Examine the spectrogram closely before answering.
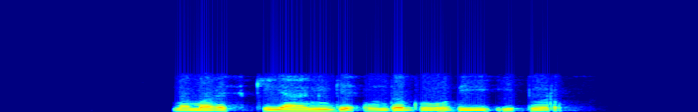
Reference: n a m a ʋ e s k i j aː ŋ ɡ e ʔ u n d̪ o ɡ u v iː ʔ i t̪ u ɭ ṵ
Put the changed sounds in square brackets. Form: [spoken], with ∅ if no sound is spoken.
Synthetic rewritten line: n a m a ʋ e s k i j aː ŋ ɡ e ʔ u n d̪ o ɡ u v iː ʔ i t̪ u [ɾ] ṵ

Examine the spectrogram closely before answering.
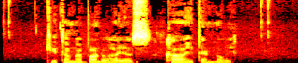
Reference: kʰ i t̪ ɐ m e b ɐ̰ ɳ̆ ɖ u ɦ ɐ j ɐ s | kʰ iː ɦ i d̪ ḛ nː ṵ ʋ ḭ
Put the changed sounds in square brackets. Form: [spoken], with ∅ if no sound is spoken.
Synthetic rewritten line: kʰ i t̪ ɐ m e b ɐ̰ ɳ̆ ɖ u ɦ ɐ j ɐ s | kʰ [aː] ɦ i [t̪] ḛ nː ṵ ʋ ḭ

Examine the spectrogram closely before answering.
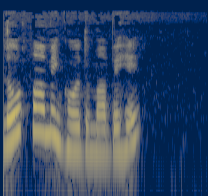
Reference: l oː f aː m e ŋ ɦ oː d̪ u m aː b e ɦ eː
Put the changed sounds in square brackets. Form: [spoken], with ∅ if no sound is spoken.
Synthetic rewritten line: l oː f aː m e ŋ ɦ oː d̪ u m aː b e ɦ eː

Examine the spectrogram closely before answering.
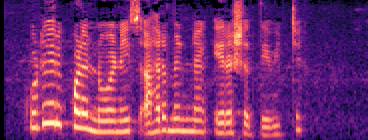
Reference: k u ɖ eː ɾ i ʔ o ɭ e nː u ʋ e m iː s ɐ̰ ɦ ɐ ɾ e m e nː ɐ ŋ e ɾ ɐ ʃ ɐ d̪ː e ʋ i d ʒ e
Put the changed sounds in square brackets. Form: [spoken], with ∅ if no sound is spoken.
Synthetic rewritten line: k u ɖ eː ɾ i [k] o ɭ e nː u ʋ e [n] iː s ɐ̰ ɦ ɐ ɾ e m e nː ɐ ŋ e ɾ ɐ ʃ ɐ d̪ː e ʋ i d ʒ e

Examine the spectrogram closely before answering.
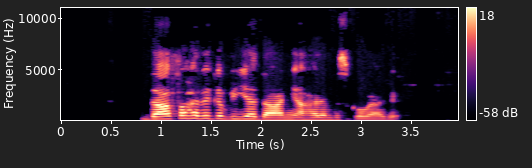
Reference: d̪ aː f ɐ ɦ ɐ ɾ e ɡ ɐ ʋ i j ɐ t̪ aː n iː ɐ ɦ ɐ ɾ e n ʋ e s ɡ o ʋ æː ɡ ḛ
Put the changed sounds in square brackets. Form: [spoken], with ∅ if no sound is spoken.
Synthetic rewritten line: d̪ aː f ɐ ɦ ɐ ɾ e ɡ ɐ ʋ i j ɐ [d̪] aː n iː ɐ ɦ ɐ ɾ e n ʋ e s ɡ o ʋ æː ɡ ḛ

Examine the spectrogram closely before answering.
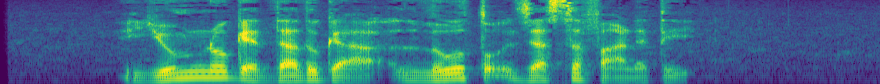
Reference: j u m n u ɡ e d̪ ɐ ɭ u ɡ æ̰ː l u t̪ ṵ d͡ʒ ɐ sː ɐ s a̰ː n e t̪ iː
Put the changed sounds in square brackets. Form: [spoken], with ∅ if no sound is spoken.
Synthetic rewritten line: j u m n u ɡ e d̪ ɐ [l] u ɡ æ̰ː l [uː] t̪ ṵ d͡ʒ ɐ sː ɐ [f] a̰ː n e t̪ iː

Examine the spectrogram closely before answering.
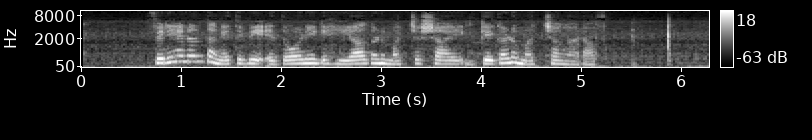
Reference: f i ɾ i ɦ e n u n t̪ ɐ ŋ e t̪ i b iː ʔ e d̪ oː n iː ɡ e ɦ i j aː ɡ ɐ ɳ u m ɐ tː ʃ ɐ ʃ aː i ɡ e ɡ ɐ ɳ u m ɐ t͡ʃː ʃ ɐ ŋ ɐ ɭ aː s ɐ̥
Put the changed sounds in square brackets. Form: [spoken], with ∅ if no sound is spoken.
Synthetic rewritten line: f i ɾ i ɦ e n u n t̪ ɐ ŋ e t̪ i b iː ʔ e d̪ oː n iː ɡ e ɦ i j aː ɡ ɐ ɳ u m ɐ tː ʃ ɐ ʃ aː i ɡ e ɡ ɐ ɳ u m ɐ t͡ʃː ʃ ɐ ŋ ɐ [ɾ] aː [f] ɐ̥

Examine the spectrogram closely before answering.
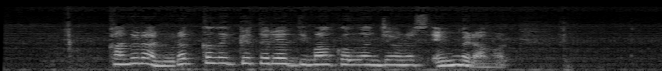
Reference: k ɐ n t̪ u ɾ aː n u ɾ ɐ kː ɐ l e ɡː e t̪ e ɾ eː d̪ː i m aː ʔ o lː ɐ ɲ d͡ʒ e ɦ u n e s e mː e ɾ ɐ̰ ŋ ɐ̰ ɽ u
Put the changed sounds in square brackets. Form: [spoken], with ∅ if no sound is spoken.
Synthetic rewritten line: k ɐ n [d̪] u ɾ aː n u ɾ ɐ kː ɐ l e ɡː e t̪ e ɾ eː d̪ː i m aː [k] o lː ɐ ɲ d͡ʒ e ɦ u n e s e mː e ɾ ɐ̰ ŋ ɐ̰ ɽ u

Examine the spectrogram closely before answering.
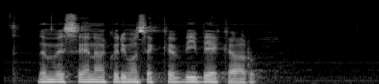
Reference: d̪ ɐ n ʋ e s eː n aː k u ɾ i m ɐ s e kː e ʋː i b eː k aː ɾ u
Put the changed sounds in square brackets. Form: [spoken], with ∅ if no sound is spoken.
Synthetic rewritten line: d̪ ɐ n ʋ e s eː n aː k u ɾ i m ɐ s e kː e ʋː [iː] b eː k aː ɾ u

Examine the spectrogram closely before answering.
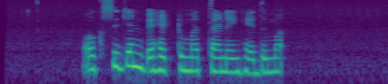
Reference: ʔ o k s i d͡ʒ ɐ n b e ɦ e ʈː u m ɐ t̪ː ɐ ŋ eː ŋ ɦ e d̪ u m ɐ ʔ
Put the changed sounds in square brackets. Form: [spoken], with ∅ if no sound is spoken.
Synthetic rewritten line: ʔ o k s i d͡ʒ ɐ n b e ɦ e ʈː u m ɐ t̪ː ɐ [n] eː ŋ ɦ e d̪ u m ɐ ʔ

